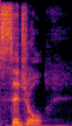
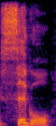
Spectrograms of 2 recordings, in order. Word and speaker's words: Sigil: that says that if you mispronounce the name of sigil and mispronounce it because it's actually sigle they will try to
